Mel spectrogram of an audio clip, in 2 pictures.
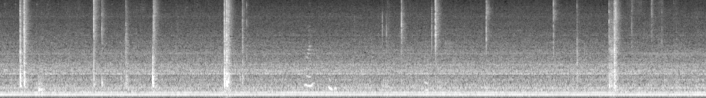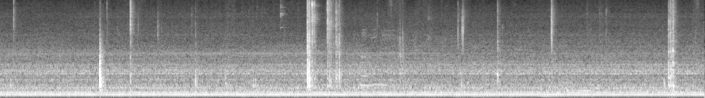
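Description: Mahjong tiles clacking as they are drawn and discarded on a felt-topped table: single sharp clicks every few seconds, the loudest about sixteen seconds in and a quick double clack near twenty seconds. A steady low hum runs underneath.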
